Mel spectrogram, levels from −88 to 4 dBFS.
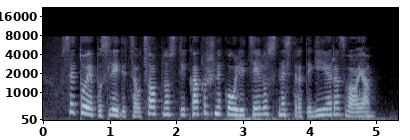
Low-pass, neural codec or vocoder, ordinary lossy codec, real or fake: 19.8 kHz; none; AAC, 24 kbps; real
